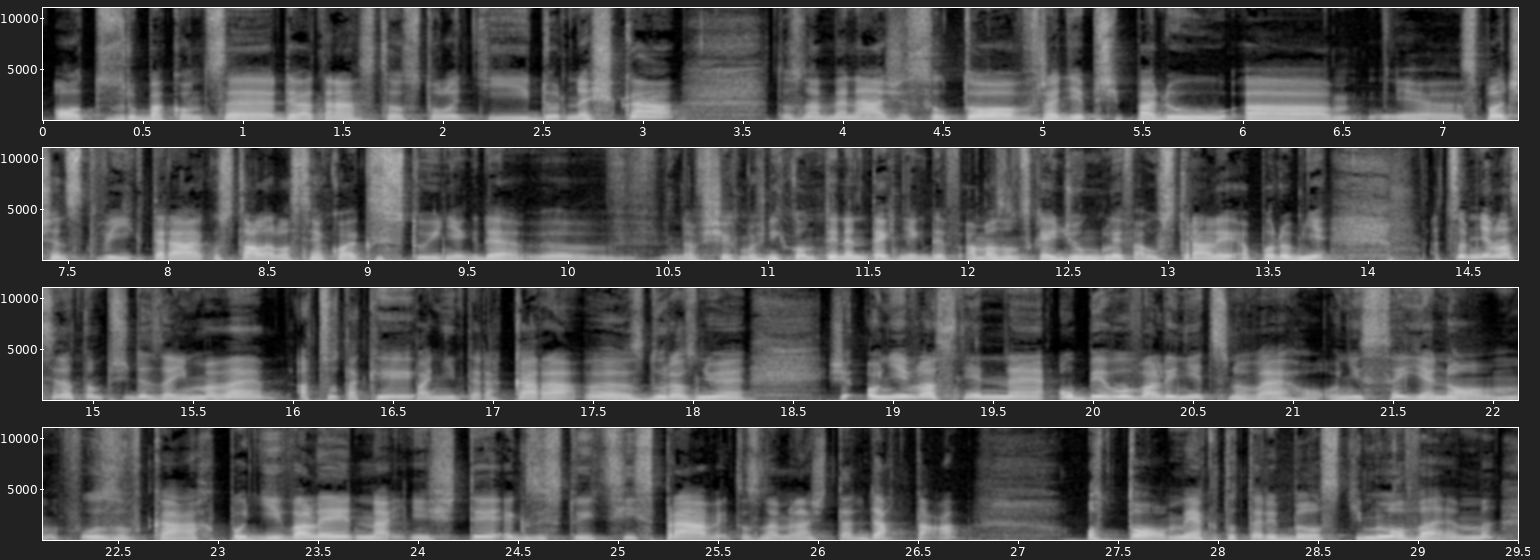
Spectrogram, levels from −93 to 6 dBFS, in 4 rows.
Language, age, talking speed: Czech, 30-49, 170 wpm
